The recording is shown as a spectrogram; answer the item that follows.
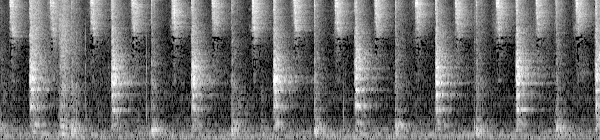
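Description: Beatbox flute: a concert flute played with a breathy aeolian tone while the 'boots cats' beatbox pattern is voiced through it, making a steady beat of low kick thumps, hissing hi-hat-like bursts and short airy pitched notes.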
